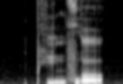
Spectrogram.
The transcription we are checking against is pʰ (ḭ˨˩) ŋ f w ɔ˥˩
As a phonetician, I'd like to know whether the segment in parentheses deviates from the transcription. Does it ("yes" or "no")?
no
